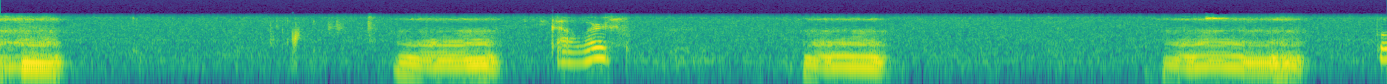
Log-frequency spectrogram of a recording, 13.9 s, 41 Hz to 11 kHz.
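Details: Sleeping female dog snoring like a human: slow, deep, rumbling snores every few seconds, about 15 a minute.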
